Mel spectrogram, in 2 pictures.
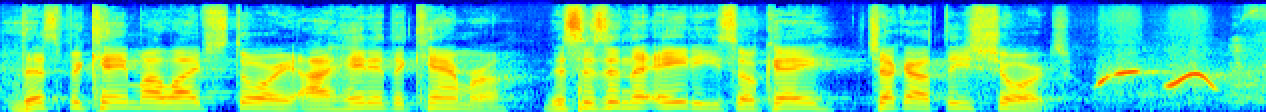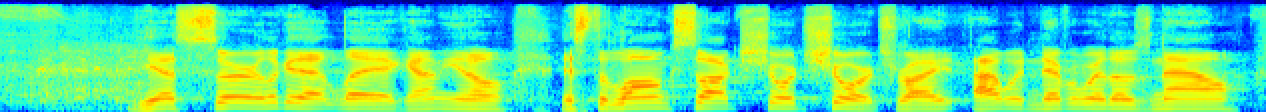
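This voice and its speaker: A man in his forties gives a sermon built around his own life story. He talks in a loose, conversational way, pokes fun at himself and keeps asking the listeners "right?" His voice sits a touch higher than most men's. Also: fairly even intonation, normal speed, noisy background. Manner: conversational, self-deprecating, often asks the crowd "right?". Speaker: preacher.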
